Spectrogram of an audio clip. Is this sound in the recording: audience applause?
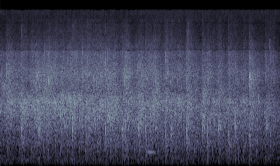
yes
